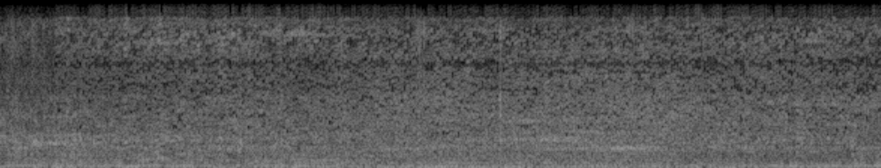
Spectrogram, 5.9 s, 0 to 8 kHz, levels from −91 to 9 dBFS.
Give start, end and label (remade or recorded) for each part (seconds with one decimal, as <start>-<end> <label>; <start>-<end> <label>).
0.0-2.1 remade; 2.1-4.9 recorded; 4.9-5.9 remade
